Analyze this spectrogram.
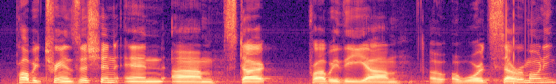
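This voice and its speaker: A man's medium-pitched voice in a Boston accent, with ordinary pitch variation, on a very clean recording with a silent background. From US Northeast, Boston area. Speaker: government official. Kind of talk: ceremony speech. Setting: stage with audience. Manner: halting, many fillers.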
